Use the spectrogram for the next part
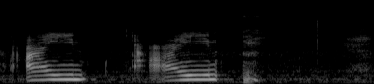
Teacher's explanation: حلق کے بیچ کے حصے سے عین ادا ہوتا ہے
